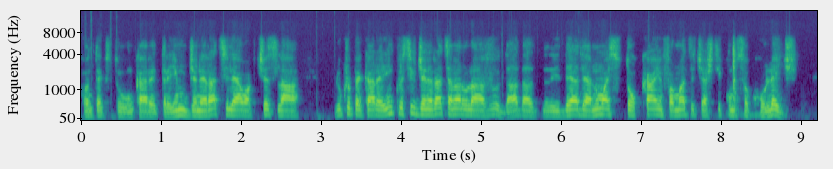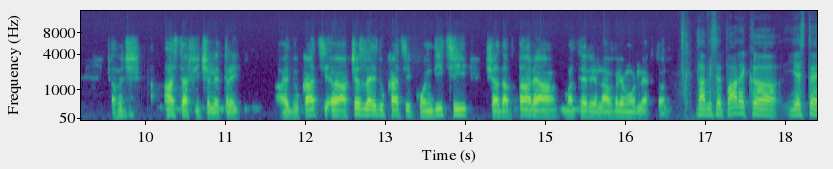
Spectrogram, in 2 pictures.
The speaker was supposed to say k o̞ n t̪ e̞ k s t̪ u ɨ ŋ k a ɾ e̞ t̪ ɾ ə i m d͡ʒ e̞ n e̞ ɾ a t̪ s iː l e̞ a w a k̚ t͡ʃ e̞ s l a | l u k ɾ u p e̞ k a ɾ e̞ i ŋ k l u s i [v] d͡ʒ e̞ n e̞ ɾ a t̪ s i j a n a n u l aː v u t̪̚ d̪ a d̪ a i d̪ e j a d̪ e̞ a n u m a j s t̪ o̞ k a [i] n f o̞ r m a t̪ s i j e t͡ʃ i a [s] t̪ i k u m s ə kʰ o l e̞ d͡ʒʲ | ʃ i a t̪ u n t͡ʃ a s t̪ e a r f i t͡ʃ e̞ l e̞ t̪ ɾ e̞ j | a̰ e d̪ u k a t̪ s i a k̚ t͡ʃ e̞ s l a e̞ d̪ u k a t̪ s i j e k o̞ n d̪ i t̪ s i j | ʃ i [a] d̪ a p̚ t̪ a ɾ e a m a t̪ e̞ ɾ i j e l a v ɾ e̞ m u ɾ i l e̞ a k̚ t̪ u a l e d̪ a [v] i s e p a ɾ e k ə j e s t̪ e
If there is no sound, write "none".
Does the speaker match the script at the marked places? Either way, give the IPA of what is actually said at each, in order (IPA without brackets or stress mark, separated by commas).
v, i, ʃ, a, v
